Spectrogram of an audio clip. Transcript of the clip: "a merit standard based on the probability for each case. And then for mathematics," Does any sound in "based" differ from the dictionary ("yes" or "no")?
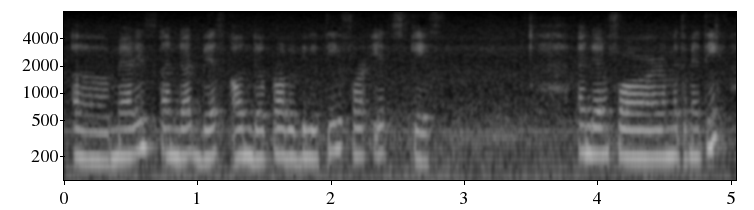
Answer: no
